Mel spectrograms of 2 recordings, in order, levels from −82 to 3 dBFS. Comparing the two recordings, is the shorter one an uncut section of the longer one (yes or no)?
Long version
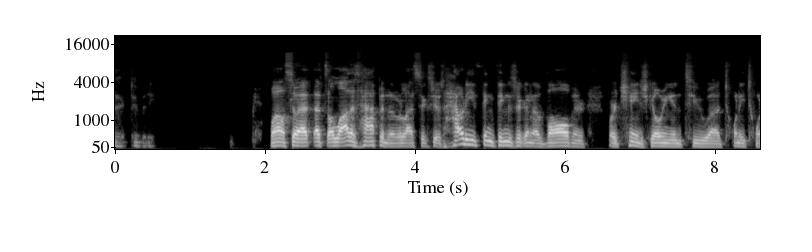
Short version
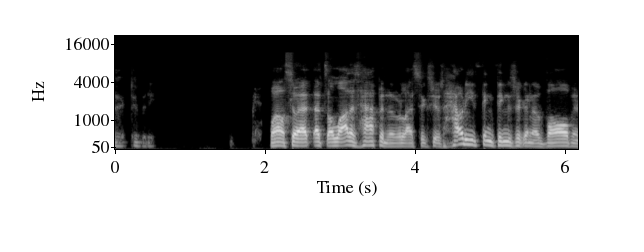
yes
